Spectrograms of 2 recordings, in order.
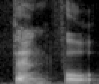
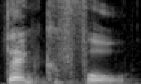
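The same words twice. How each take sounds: First: The K sound is dropped. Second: The K sound is clearly pronounced. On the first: The speaker calls it right. "K 소리가 삭제되는구나" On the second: The speaker calls it wrong. "thankful 이라고 잘 안 할 거고"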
